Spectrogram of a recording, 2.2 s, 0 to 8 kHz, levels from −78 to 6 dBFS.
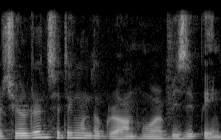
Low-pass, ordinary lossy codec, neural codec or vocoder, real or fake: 7.2 kHz; none; none; real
